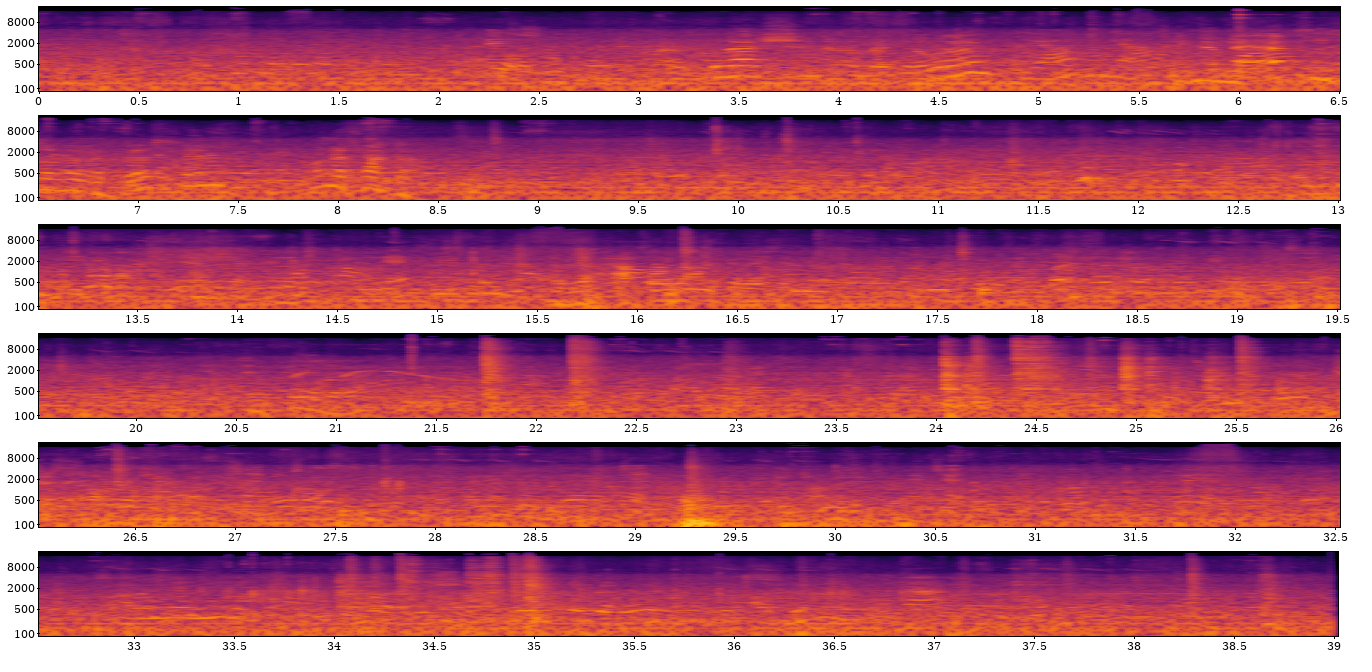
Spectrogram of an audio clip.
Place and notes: essen, flachsmarkt, gulaschkanone
Am Markt zum Mittag. Menschen bestellen Essen an einer Gulaschkanone. Einem Markwagen de lokalen Eintopf anbietet.
At the market at noon. People ordering food at the gulaschkanone - a market wagon that sells local stew.
Projekt - Stadtklang//: Hörorte - topographic field recordings and social ambiences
